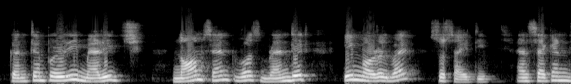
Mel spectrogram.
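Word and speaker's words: Brieux: यहाँ पे जो यूजिन ब्रुक्स है इसका ब्रू है, ये भी फ्रेंच है तो लास्ट में एक्स का प्रोनाउंसिएशन नहीं होगा इसमें।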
